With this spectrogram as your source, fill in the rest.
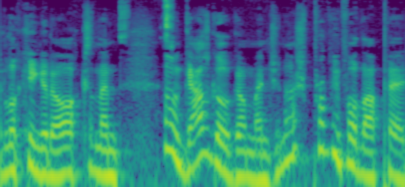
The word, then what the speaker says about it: Ghazghkull: I mean, Ghazghkull Thraka. That's how you pronounce it.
